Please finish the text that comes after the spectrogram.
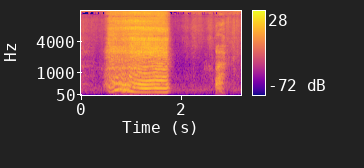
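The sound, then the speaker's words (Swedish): A person with an allergy-induced runny nose gives a loud, honking nose blow lasting just over a second, buzzy and low-pitched with a slight rise, followed by a short, softer sniff-like burst. “Och även då snyta mig.”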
